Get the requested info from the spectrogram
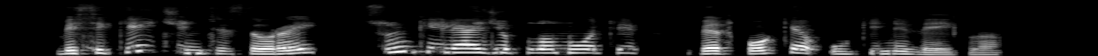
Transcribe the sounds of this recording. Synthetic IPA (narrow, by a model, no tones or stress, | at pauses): bʲɪsʲɪkʲɛɪt͡ʃʲɪnʲt̪ʲɪsoɾɐɪ | suŋʲkʲɛɪlʲæɪd͡ʒʲɛplˠonuɔt̪ʲɪ | bʲɛt̪koːkʲɛʔuːkʲɪnʲeʋʲɛɪklˠɐ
